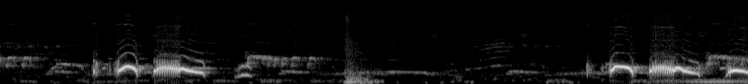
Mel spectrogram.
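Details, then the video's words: Spotted dove singing, recorded as a lure to prompt other doves to sing: loud bursts of arched, throaty coos open and close the clip, separated by softer, distant coos and a brief click. "tekukur super gacor suara indah sekali, untuk pancingan"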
